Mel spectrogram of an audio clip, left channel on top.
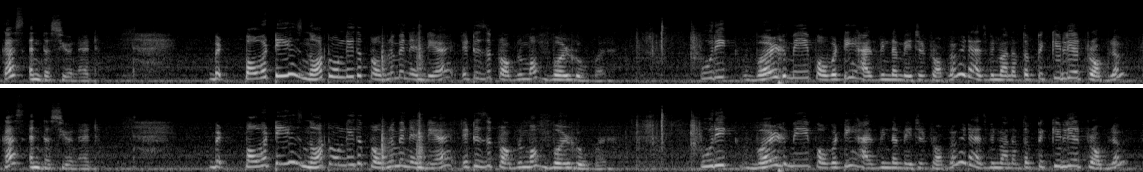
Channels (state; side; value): normal; both; correlation 0.38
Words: in this unit. But poverty is not only the problem in India, it is the problem of world over. पूरी वर्ल्ड में poverty has been the major problem, it has been one of the peculiar problem.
